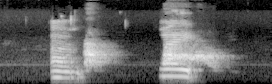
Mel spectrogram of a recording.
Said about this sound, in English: I don't know what my neighbor's dog is having a freak out. Sorry.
